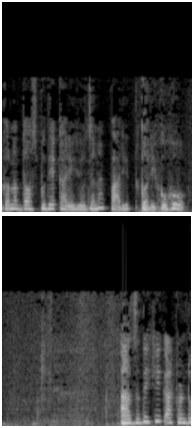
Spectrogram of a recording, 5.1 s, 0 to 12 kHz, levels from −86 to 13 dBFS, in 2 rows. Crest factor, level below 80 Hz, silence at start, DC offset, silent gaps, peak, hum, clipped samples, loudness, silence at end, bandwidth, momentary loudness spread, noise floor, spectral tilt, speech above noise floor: 20 dB; -50 dBFS; 0 s; under 0.1%; none; 0 dBFS; none; under 0.1%; -18 LUFS; 0 s; 8 kHz; 23 LU; -39 dBFS; -6.5 dB/octave; 21 dB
